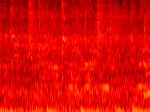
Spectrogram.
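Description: Arena sound system playing music with a heavy bass, over basketball dribbling on a hardwood court.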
